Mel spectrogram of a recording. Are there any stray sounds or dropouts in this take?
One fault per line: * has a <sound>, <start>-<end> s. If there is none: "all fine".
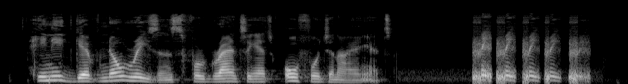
* has a laugh, 4.7-5.9 s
